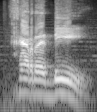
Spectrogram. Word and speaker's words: חָרֵד: உச்சரிக்க வேண்டும் என்று சொன்னால் ஹேத் காமெட்ஸ் ரேஷ் செரே டாலத் ஹரேட் ஹரேட் என்று சொன்னால் ட்ரம்பில் நடுங்குதல்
